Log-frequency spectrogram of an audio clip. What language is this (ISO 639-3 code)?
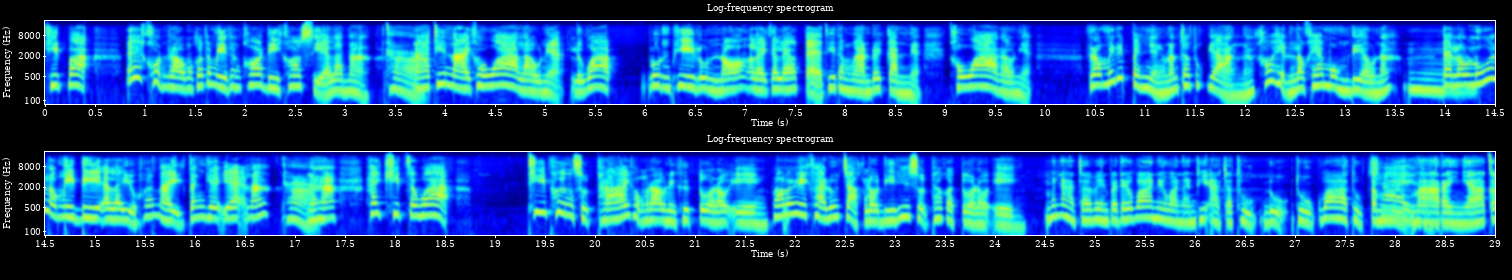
tha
